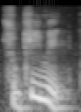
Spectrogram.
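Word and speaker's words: 月見: 那么日本人呢也会赏月，但是日文呢叫做月见，就看见月亮，这个日文的读音叫 tsukimi 啊，tsukimi 月见。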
